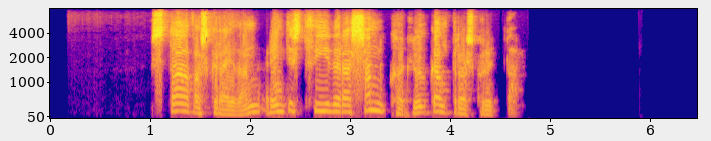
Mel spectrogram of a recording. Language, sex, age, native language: Icelandic, male, 30-39, Icelandic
